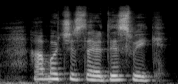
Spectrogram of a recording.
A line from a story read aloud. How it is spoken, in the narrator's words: asked and gave a little laugh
